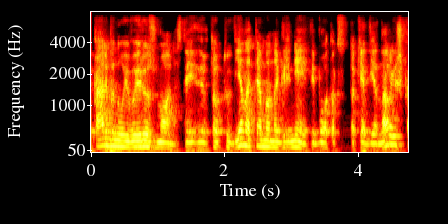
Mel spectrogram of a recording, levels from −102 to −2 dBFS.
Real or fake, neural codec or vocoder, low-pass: fake; codec, 44.1 kHz, 7.8 kbps, DAC; 7.2 kHz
